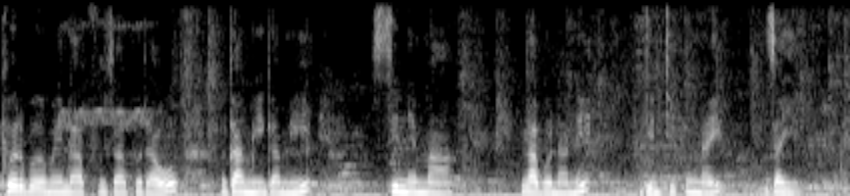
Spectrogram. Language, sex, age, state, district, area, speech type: Bodo, female, 18-30, Assam, Udalguri, rural, spontaneous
